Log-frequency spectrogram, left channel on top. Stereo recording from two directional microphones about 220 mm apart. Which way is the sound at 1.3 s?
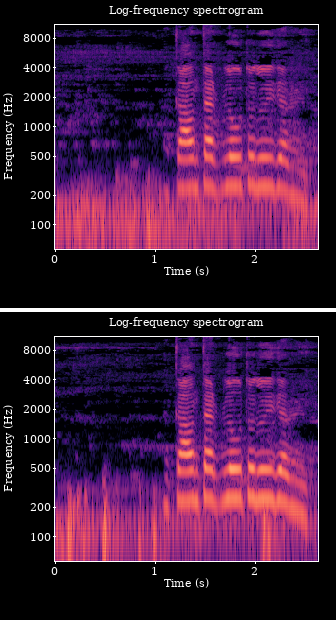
55° right (ahead or behind).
